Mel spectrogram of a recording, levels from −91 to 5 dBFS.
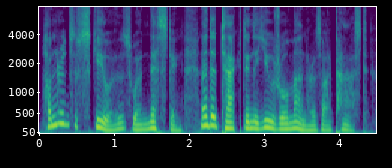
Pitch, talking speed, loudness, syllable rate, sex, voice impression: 140 Hz, 185 wpm, -18 LUFS, 5.6 syllables/s, male, very masculine, old, very thick, slightly relaxed, powerful, bright, very soft, very muffled, fluent, raspy, cool, very intellectual, slightly refreshing, very sincere, very calm, very mature, very friendly, very reassuring, very unique, very elegant, wild, sweet, lively, very kind, slightly modest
